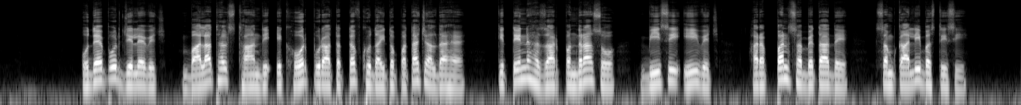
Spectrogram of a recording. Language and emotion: Punjabi, neutral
